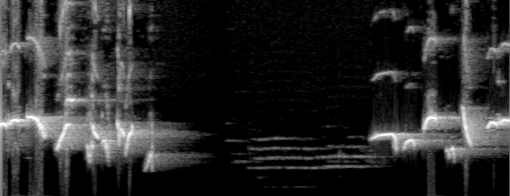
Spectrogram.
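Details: White-rumped shama song used for voice training of captive birds, in the forest-voice style: two bursts of varied, high whistled phrases with quick slurred notes, separated by about two seconds of silence.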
